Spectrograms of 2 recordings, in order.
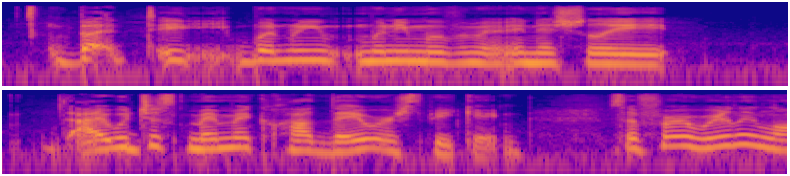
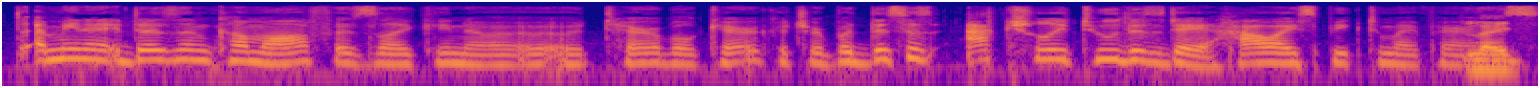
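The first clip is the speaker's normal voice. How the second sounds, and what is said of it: Indian-accented English. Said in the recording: “my Indian accent was intact ... we have an Indian accent ... Can you do that?”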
